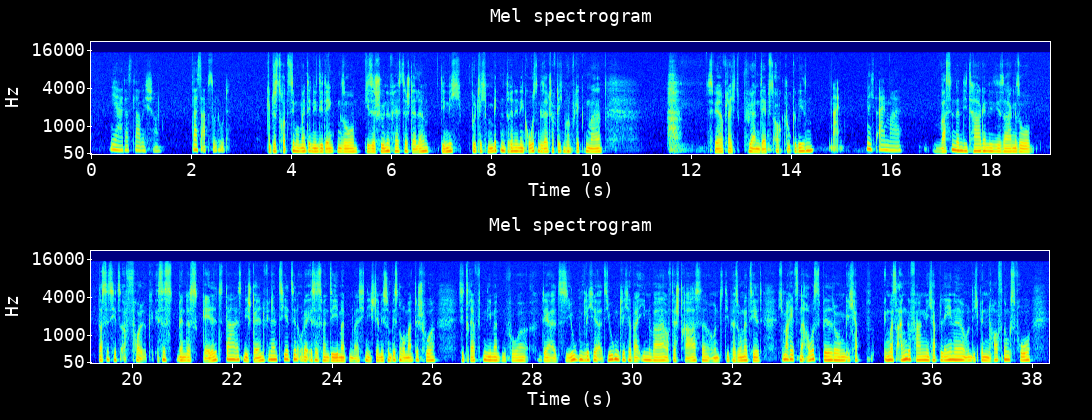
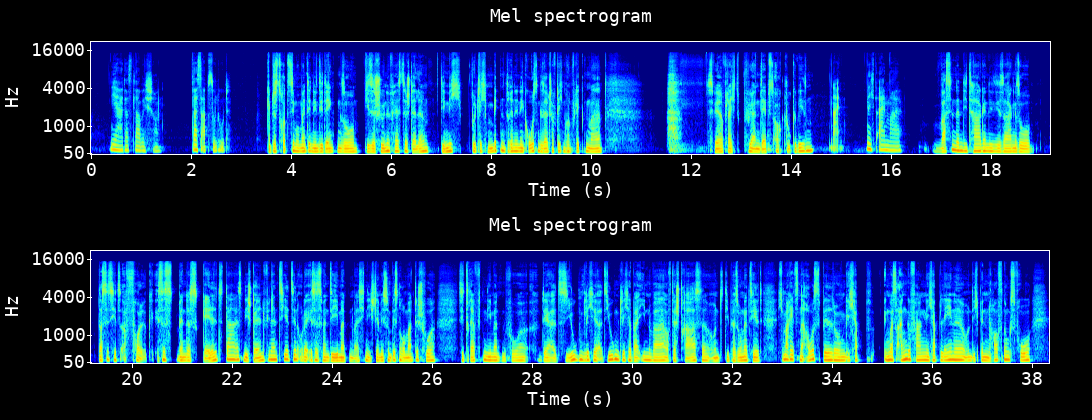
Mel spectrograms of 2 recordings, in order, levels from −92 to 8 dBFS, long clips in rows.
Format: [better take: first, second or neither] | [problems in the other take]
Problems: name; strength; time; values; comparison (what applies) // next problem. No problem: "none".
second | hiss; faint; throughout; 30 dB below the speech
